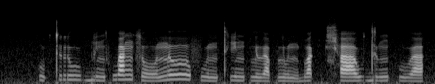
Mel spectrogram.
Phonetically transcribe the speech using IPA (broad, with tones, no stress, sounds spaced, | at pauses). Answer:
k u˨˩ ʔ t r uː˧ b i˨˩ n k w a˥˩ ŋ s oː˩˦ n ɤː˥˩ f u˨˩ n tʰ i˧ n p l ɯ˨˩ a̯ p l u˨˩ n b a˦˥ k̚ t͡ɕʰ aː˦˥ w d ɯ˦˥ ŋ k u˧ a̯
